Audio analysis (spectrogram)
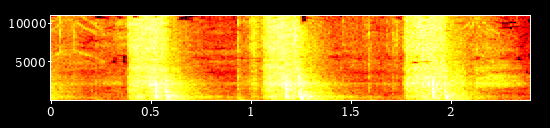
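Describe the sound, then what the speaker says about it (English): A kitchen knife slicing an onion on a cutting board, three crisp, evenly spaced cuts, each with a short crunch ending in a solid knock against the board, close and clear. "roll the knife, nice thin slices of onion"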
